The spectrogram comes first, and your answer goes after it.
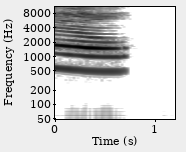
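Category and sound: animal, cat meowing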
